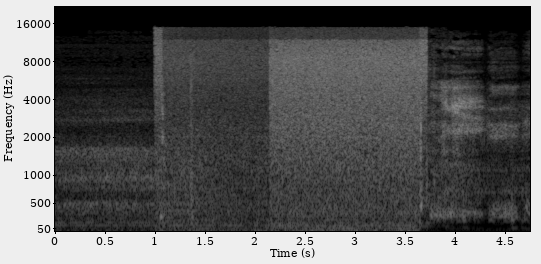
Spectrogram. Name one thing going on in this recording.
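Loud static hisses steadily, then cuts off.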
